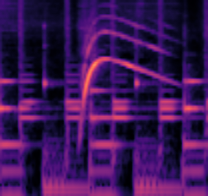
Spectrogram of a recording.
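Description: Cartoon 'boing'-type sound effect, a quick rise in pitch followed by a slow, falling slide lasting about a second, over cheerful children's background music. It comes as a letter is picked and flies into the blank of a missing-letter puzzle.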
